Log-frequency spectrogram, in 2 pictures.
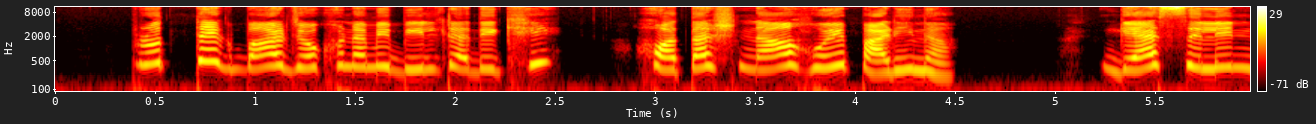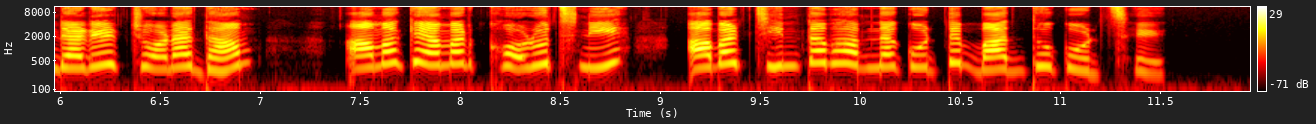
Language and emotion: Bengali, sad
